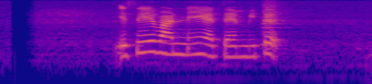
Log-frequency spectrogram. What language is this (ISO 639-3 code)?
sin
